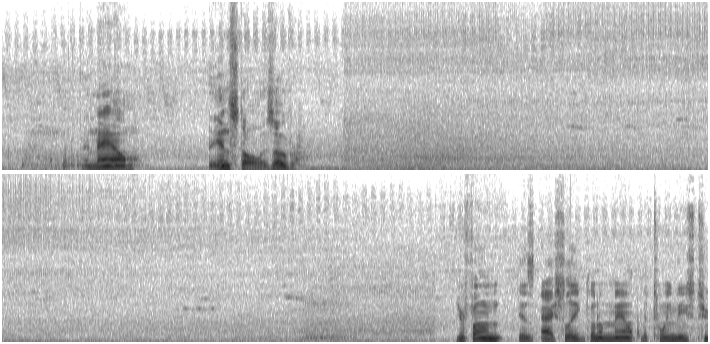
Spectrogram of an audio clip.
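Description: A man speaks calmly and close up, explaining.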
